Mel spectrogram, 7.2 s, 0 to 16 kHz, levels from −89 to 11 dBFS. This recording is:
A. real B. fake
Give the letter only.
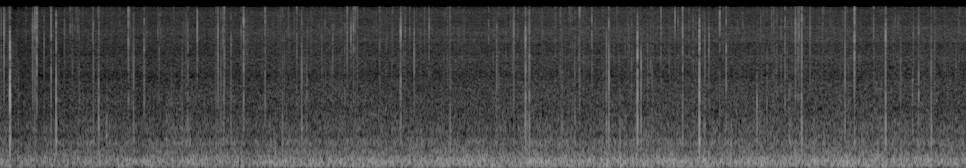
A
